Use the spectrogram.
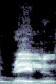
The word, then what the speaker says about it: ReLU: function we have the relu it's pronounced like ray the from the sun and loo like a name so relu function and we have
